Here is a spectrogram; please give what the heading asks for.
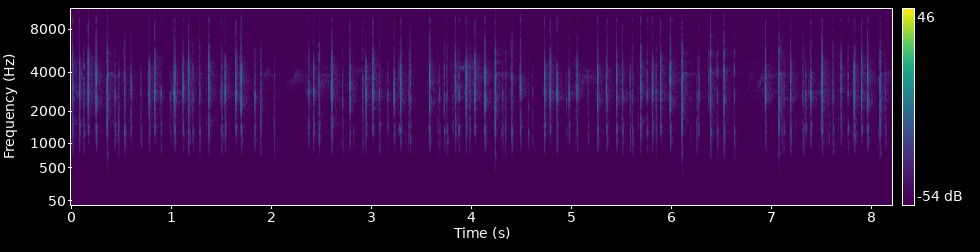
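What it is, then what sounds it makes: Plastic mechanical keyboard being typed on. A white Ducky One 2 SF mechanical keyboard with plastic keycaps, modded with Lumia Matcha switches and Poron foam, sits on a dark mat on a wooden desk while both hands type on it continuously. The result is a steady stream of short, crisp, bright clicky-thocky keystrokes with almost no ring and no low rumble, with a few brief pauses between bursts.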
